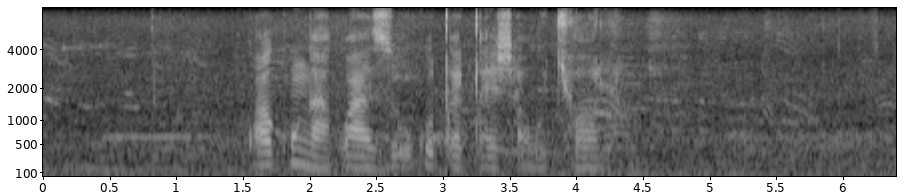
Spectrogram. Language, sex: Xhosa, female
